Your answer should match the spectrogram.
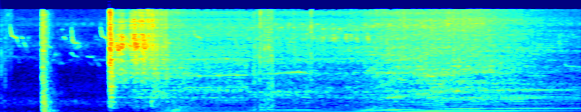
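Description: A car engine starting and driving off: two sharp thuds, then the engine catches and settles into an idle before its pitch climbs as the car pulls away and the sound stays loud.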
